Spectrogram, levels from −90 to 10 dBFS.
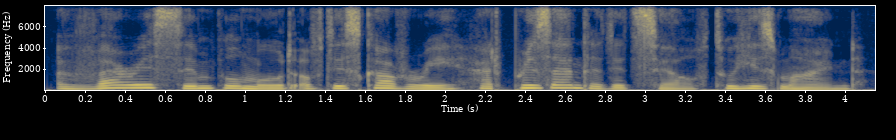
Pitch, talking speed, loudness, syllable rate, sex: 190 Hz, 175 wpm, -16 LUFS, 5.0 syllables/s, female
